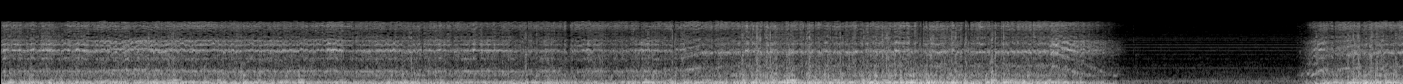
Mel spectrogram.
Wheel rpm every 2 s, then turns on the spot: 160, 160, 160, 190, 230, 90, 60.
none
